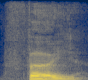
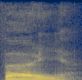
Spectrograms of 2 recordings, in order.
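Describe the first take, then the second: Both takes have the same delivery.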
